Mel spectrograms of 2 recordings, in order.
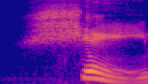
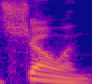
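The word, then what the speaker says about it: Schoen: Joe Shane is how you pronounce his name for the Giants. Correct. I I don't know if I got it wrong earlier. Joe Shane. No, I said show him. It's Shane.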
